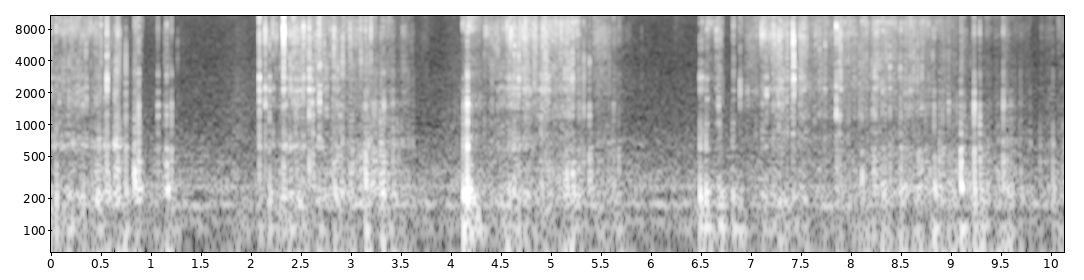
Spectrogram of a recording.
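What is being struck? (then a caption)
Hard-shell evening clutch covered in rhinestones. Long nails scratch and tap across a small, hollow black hard-case evening clutch covered in multicolored rhinestones, working over the jeweled surface and near the clasp. The result is a dense, bright, crackly scratching texture with brief sharp clicks. It is broken by two quieter pauses and a louder tap about midway through.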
